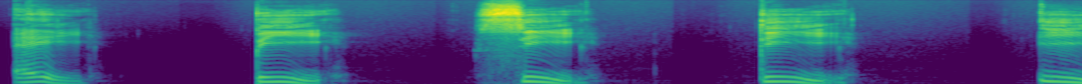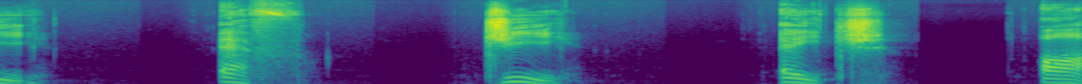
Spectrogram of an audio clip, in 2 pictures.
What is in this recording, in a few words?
Alphabet Letters Abc Male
